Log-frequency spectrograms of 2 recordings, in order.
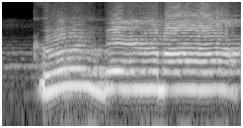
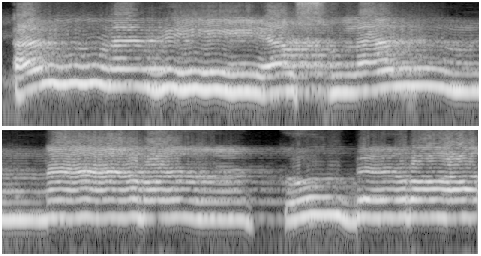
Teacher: Kaf syiddah dan hamas. Kub, qalqalah sughra, tipis. Yang tebal di sini huruf ra-nya.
